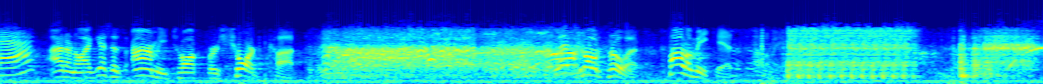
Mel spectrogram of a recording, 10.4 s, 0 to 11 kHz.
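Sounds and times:
speech: 0.5s - 3.8s, 5.6s - 8.8s
laughter: 3.1s - 6.7s
machine-gun fire on an army infiltration training course: 7.8s - 10.4s.

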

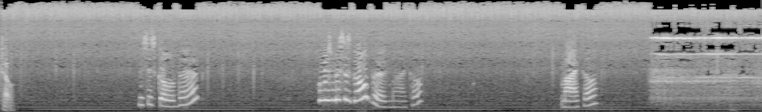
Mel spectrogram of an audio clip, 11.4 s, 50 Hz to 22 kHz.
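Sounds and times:
speech: 0.0s - 0.4s, 2.1s - 3.1s, 4.8s - 6.5s, 8.4s - 9.1s
telephone ringing with bright trilling bell tone: 9.7s - 11.4s.

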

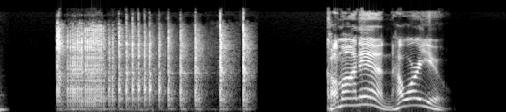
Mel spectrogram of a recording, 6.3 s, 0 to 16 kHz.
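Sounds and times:
secret door opening sound effect with creaking clunks and rattling clicks: 0.8s - 3.2s
speech: 4.2s - 5.7s.

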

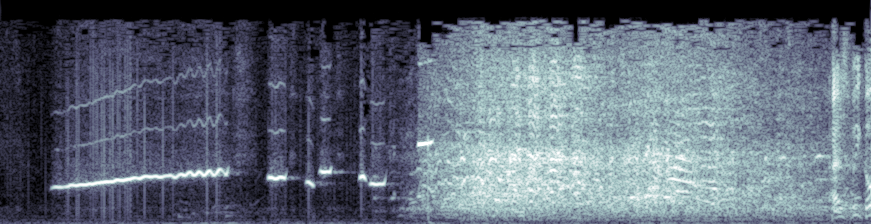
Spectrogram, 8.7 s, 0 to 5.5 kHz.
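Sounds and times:
person whistling imitating the south wind: 0.5s - 4.4s
laughter: 4.0s - 8.7s
speech: 8.5s - 8.7s.

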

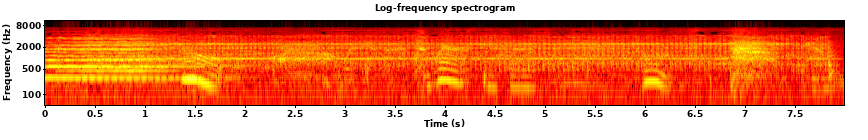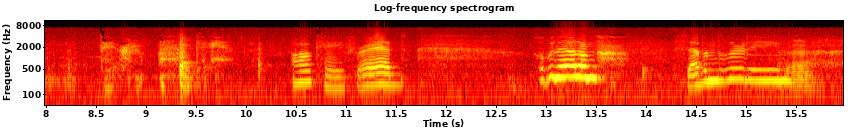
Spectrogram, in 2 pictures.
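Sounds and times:
alarm clock ringing: 0.1s - 8.0s
speech: 10.8s - 11.7s, 13.0s - 13.7s, 14.4s - 15.8s.

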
